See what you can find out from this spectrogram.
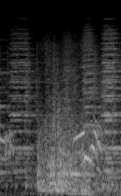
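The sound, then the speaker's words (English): A sudden burst of scuffling begins partway in, with muffled whacks and thuds of punches landing in a continuous fistfight between two girls dressed as Girl Scouts in a bar, plus a few brief strained vocal sounds. “The punches fly.”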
